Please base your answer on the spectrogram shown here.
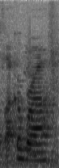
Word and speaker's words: Phuckhbra: So Fuck a Bra is my brand, and it's spelled PHUCKHBRA. So Fuck a Bra.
